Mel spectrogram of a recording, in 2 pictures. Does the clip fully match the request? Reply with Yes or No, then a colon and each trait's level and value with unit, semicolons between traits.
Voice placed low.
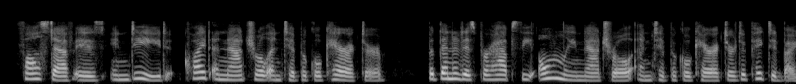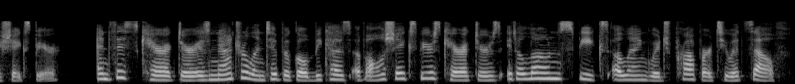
No: high, 210 Hz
